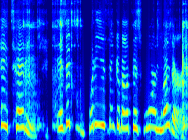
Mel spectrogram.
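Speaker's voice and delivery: put-on squeaky, very high little child's voice. Describing a kid voice that talks to Teddy; imitating a kid voice. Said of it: "you'll hear this kid voice go".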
